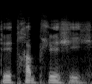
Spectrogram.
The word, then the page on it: tétraplégie: /te.tʁa.ple.ʒi/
